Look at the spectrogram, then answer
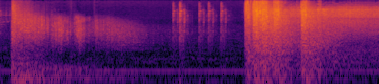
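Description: Gunfire in a Counter-Strike match on the Inferno map, with bursts of shots over a steady low hum, a quieter stretch, then louder sustained firing near the end, with no talk.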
